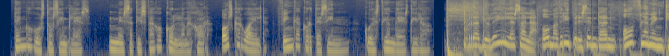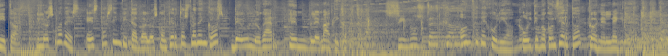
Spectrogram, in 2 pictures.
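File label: comercial, Spanish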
